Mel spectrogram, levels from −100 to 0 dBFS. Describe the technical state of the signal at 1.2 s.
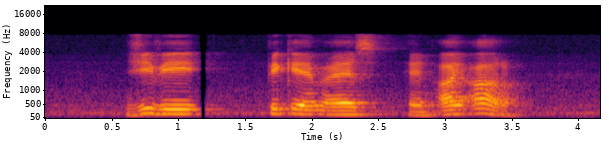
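The receiver lost the digital stream, or a frame failed its checksum, and muted its output until clean frames arrived again: a digital broadcast dropout running from about 1.15 to 1.22 s. The speech fades out over roughly 20 ms into a short hole of silence, and about 32 ms of what was transmitted never reaches the listener, which points to a single lost frame. The speech then resumes partway along, leaving a brief audible gap.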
